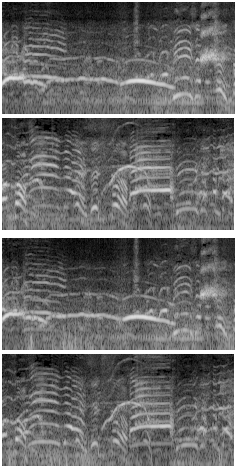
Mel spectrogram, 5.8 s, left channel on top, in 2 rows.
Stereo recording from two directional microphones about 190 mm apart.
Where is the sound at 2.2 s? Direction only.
45° right (ahead or behind).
